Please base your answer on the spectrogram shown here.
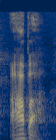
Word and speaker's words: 아바: 때 아바라 불러요 아바 아바 꼭 아빠 같아요 비슷해요 발음이 아바 이렇게 불러요 아바는 사실은 아빠를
